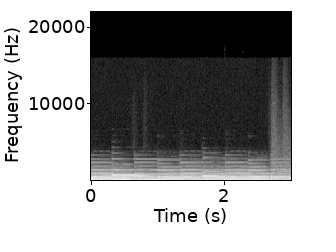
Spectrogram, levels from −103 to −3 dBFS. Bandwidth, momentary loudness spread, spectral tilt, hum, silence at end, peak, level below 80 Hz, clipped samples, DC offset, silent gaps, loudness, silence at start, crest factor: 3.8 kHz; 4 LU; -11 dB/octave; none; 0 s; -2 dBFS; -26 dBFS; under 0.1%; under 0.1%; none; -15 LUFS; 0 s; 12 dB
